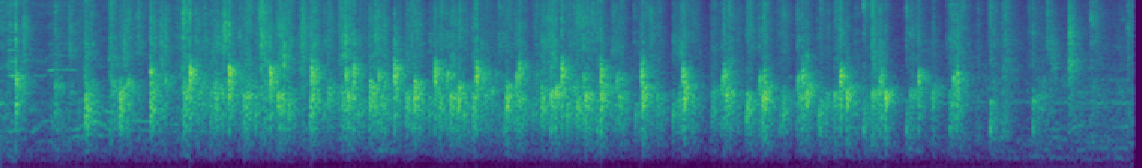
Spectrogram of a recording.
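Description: People clap their hands in a quick, steady rhythm close by.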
